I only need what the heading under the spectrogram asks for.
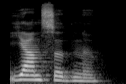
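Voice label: "янсӧдны", Komi, female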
